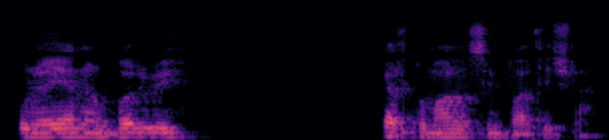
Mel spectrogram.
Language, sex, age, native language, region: Slovenian, male, 50-59, Slovenian, Central Slovenia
